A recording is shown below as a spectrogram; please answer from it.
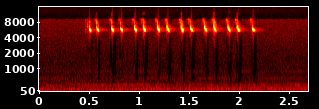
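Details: Spotted-wing hairy cricket, recorded 2020, giving a short train of about fourteen crisp, high-pitched pulses spread over less than two seconds, steady in pitch and loudness.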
